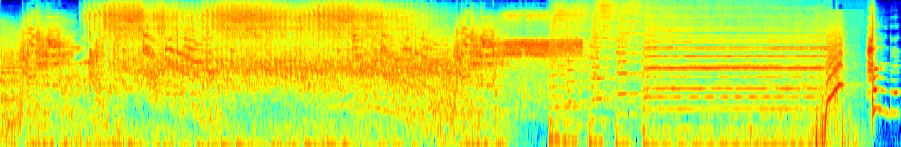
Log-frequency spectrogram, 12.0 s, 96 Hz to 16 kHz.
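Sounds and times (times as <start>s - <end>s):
soundtrack music: 7.3s - 11.6s.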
